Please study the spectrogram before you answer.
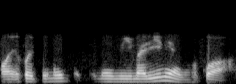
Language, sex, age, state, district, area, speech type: Manipuri, male, 18-30, Manipur, Kakching, rural, conversation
